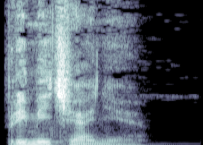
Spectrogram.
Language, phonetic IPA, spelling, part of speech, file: Russian, [prʲɪmʲɪˈt͡ɕænʲɪje], примечание, noun, Ru-примечание.ogg
- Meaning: note, notice, annotation, comment (marginal comment or explanation)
